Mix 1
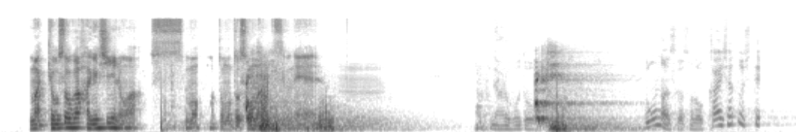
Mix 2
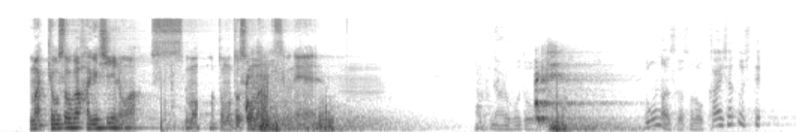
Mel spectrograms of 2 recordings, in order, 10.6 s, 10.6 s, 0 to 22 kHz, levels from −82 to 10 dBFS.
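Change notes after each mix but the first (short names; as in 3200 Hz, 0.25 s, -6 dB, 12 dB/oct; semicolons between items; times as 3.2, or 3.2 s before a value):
first voice: send on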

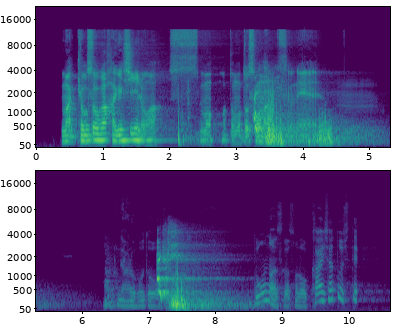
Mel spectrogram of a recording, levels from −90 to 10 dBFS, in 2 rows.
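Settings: master: add high shelf 5600 Hz -8 dB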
